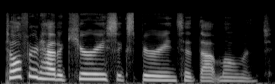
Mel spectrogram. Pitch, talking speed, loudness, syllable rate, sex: 210 Hz, 175 wpm, -19 LUFS, 5.3 syllables/s, female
